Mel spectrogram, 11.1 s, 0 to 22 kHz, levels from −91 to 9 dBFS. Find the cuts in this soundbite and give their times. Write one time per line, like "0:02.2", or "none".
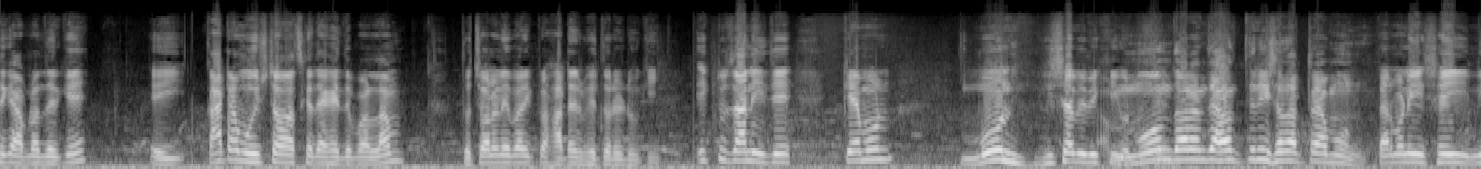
0:05.2
0:10.2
